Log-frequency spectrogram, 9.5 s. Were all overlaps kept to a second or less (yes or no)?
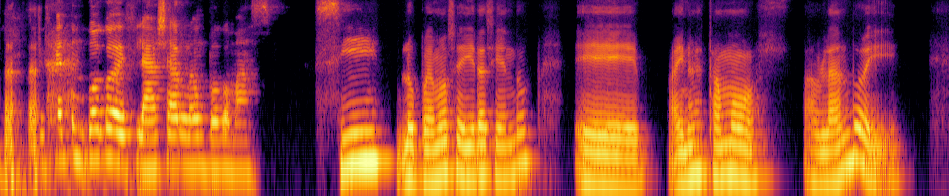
yes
